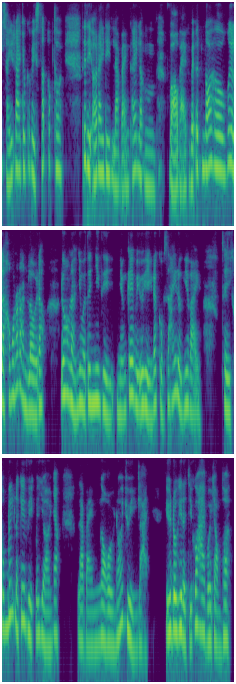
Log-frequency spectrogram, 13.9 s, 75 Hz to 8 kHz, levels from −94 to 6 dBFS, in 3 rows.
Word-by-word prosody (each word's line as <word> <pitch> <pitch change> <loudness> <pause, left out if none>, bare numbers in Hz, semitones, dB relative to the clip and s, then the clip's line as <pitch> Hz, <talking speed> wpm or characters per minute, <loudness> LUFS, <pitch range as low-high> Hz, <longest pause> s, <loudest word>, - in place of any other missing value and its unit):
xảy 210 -4 -3
ra 245 0 +1
cho 245 0 -1
cái 265 - -7
việc 215 -5 +1
startup 265 +2 -3
thôi. 245 -1 0 0.5
Thế - - +6
thì 250 - +7
ở 210 -2 +2
đây 230 0 +2
đi 225 -1 +1
là 175 -5 -2
bạn 175 - -4
thấy 230 +5 -2
là, 210 - 0
ừm, 175 -2 -5 0.3
vợ - - +4
bạn 180 - -2
vẻ 190 0 +2
ít 255 0 0
nói 250 +2 +5
hơn, 250 -3 +3
có 280 - 0
nghĩa 275 - +5
là 225 - +5
không 235 +4 -4
có 255 - +2
nói 295 - -1
ra 305 - 0
thành 205 -4 -1
lời 180 -2 +3
đâu, 215 - +1 0.4
đúng 260 - +5
hông 260 - +1
nè? 220 - +4
Nhưng 215 +2 +1
mà 195 - +1
tuy 225 - +3
nhiên 220 0 +4
thì 180 -5 -1
những 180 0 -5
cái 260 +3 +5
biểu 200 -3 +2
hiện 185 -5 +2
nó 210 - +2
cũng 195 - -4
sẽ 215 - -3
thấy 250 +5 -2
được 240 -6 +2
như 210 - 0
vậy. 180 - -4 0.5
Thì 185 -3 +2
không 230 +3 -2
biết 295 +3 0
là 225 - 0
cái 270 +1 0
việc 200 -6 -1
bây 200 - -2
giờ 185 -6 -3
nha, 200 - -3 0.4
là 175 - -3
bạn 160 -1 -8
ngồi 170 -3 -1
nói 210 +10 -2
chuyện 185 -10 0
lại, 165 - -8 0.4
kiểu 200 - +2
như, - - +7
đôi 220 0 +7
khi 225 +1 +6
là 180 - +2
chỉ 175 - -4
có 245 - 0
hai 215 -3 -1
vợ 180 0 0
chồng 170 -3 -5
thôi, 190 0 0
210 Hz, 335 wpm, -21 LUFS, 185-240 Hz, 0.5 s, thì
